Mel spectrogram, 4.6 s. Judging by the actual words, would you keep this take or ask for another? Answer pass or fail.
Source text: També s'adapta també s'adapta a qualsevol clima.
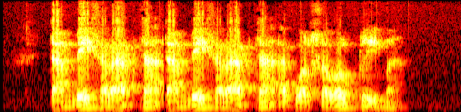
pass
